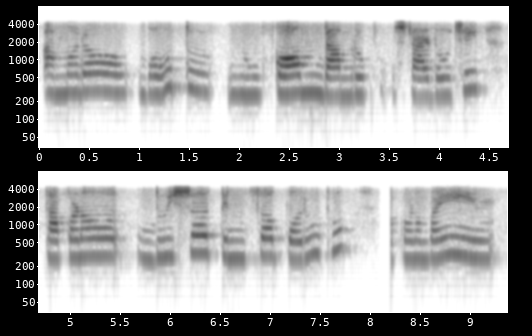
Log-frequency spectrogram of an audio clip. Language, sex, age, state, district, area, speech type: Odia, female, 18-30, Odisha, Ganjam, urban, conversation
